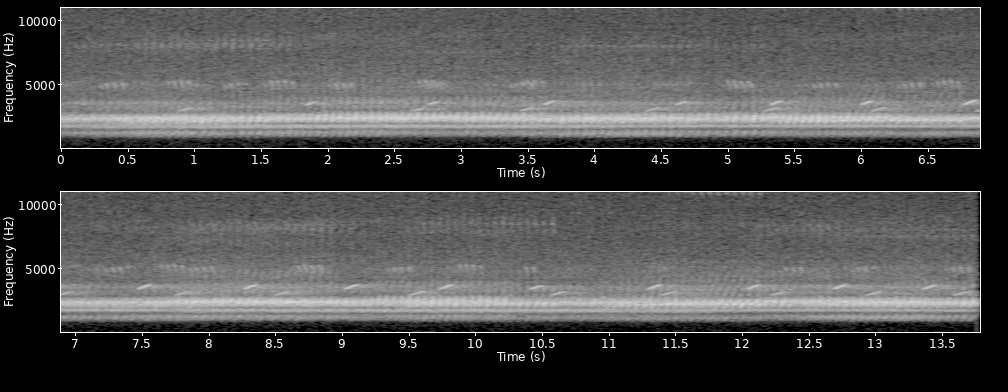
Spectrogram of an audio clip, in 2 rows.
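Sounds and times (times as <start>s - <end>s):
frog chorus trilling in a constant high buzz: 0.0s - 13.7s.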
